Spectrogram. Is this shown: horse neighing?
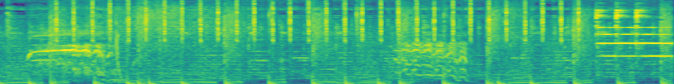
yes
